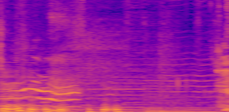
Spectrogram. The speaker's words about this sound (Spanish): bueno, vamos con el famoso gato negro.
